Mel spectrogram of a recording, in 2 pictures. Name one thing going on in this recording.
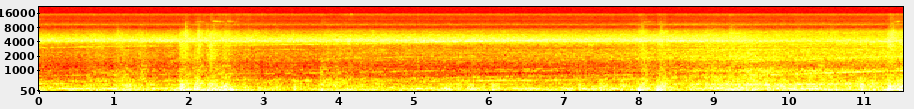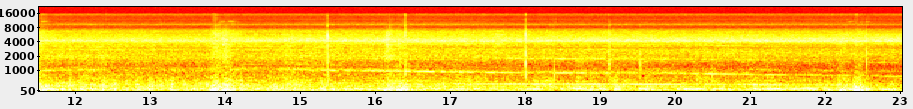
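A tram rumbles steadily along its rails.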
